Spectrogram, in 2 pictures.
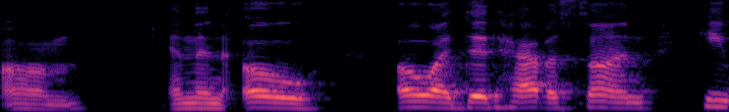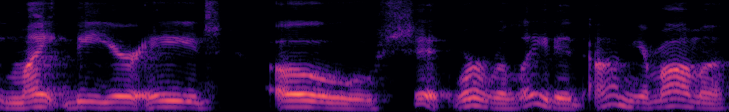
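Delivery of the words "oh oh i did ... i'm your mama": ordinary talk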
